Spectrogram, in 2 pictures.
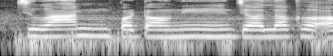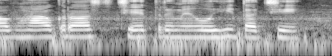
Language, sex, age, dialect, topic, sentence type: Maithili, female, 18-24, Southern/Standard, agriculture, statement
